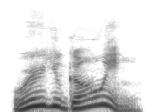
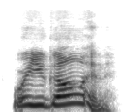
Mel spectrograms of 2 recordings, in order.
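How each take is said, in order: First: Going ends with a full g sound. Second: Going ends in 'in' with no g. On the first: "instead of saying going" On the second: "if I want to sound more natural"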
